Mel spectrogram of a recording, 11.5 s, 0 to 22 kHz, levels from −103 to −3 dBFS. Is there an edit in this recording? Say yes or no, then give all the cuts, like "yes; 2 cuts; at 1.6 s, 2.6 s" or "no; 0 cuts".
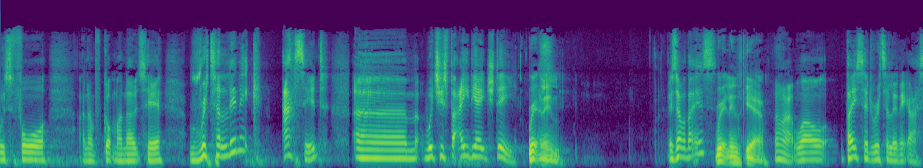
yes; 3 cuts; at 4.4 s, 9.3 s, 10.5 s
